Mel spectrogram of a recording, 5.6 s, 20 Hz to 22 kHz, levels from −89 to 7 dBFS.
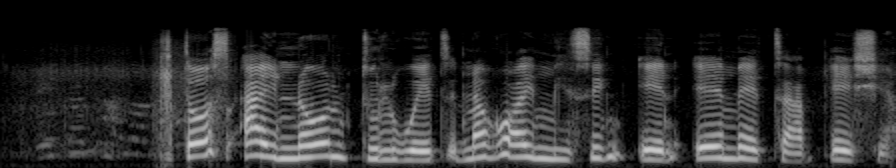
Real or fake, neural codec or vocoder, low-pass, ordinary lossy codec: real; none; 10.8 kHz; none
